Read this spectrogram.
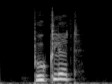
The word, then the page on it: booklet: ˈbuglεd; bugˈlεd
